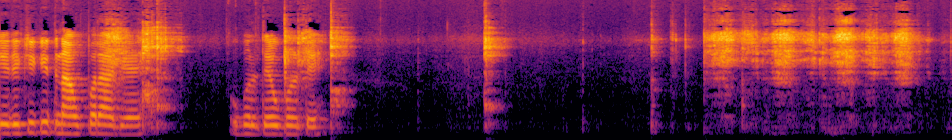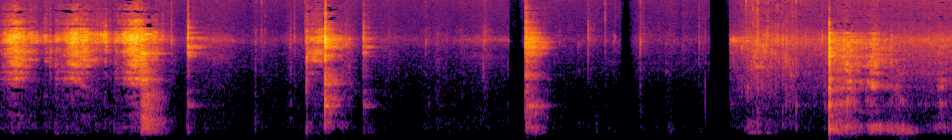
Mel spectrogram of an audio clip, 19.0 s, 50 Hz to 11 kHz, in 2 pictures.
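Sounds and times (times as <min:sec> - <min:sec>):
metal ladle scraping steel pot: 0:01.0 - 0:01.9, 0:02.8 - 0:03.6, 0:06.8 - 0:11.2, 0:12.6 - 0:13.1.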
